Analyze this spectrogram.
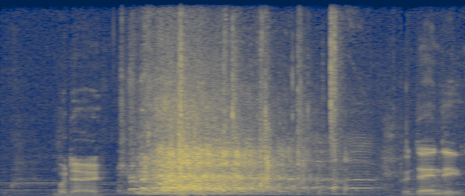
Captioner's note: laughter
